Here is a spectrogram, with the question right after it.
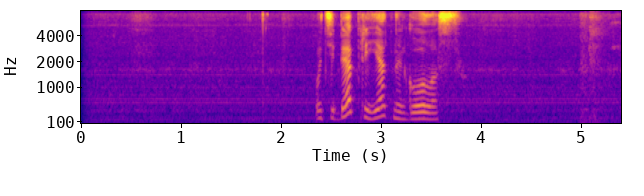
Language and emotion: Russian, positive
